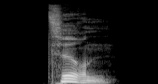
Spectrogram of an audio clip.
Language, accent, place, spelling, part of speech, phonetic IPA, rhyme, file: German, Germany, Berlin, zürn, verb, [t͡sʏʁn], -ʏʁn, De-zürn.ogg
- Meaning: 1. singular imperative of zürnen 2. first-person singular present of zürnen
